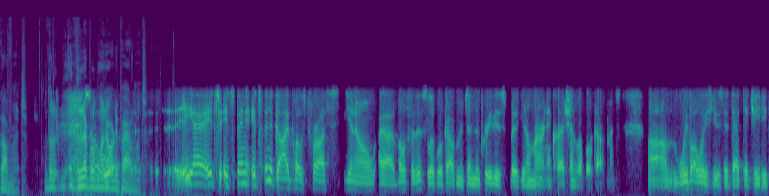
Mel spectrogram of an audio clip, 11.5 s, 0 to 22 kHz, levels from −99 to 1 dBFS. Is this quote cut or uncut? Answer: uncut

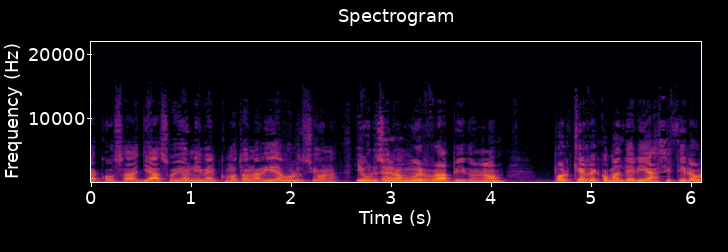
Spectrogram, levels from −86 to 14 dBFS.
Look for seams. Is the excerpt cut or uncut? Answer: cut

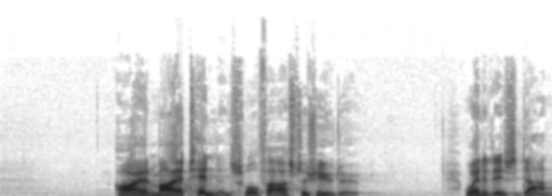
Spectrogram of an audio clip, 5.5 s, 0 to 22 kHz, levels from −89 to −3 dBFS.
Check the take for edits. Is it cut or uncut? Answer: uncut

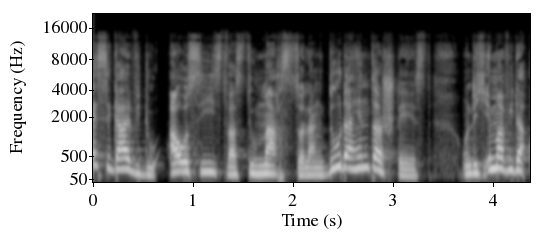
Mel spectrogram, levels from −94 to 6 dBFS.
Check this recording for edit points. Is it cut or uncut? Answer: uncut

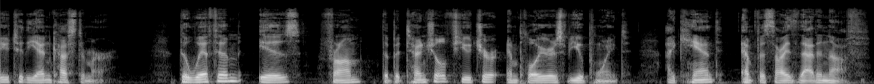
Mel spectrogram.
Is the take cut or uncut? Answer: uncut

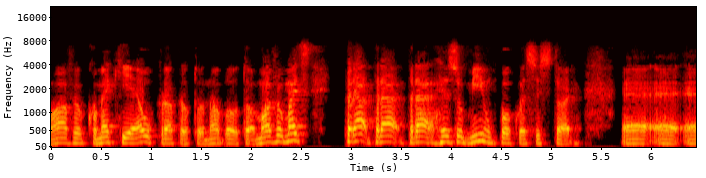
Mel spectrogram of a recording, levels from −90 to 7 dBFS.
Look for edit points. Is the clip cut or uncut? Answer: uncut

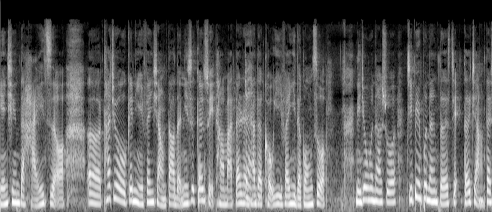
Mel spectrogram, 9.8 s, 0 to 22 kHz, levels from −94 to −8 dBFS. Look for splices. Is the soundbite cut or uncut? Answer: uncut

